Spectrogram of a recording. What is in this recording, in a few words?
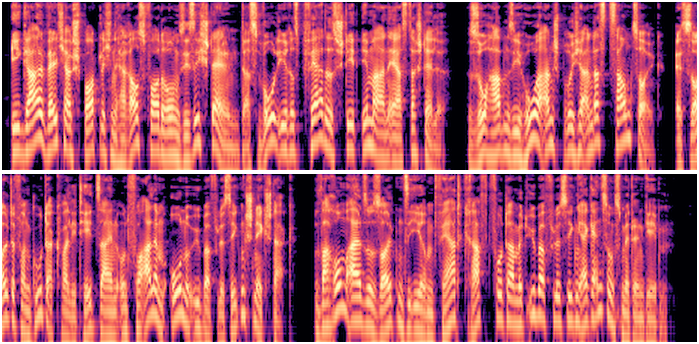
GERMAN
